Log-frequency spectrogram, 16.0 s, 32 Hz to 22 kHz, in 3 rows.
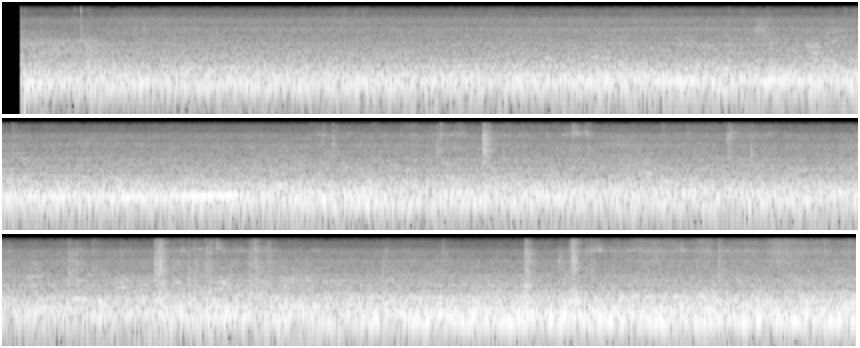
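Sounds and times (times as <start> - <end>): train diesel engine hum: 0.1 - 16.0.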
